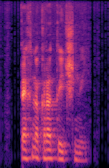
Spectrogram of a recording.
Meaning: technocratic
- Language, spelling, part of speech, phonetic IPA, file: Ukrainian, технократичний, adjective, [texnɔkrɐˈtɪt͡ʃnei̯], LL-Q8798 (ukr)-технократичний.wav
